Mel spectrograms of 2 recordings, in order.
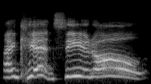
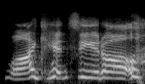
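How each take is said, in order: First: Higher-pitched, loud, emphatic yell; shouted repeat. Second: High, shouted comic exasperation; loud shouted reply. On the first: Blinded character repeating it to a deafened friend, emphatic shout. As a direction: shout it over for someone deafened. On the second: Blinded character answering a deafened friend, shouted. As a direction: yell back at someone who can't hear. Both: Acted.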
